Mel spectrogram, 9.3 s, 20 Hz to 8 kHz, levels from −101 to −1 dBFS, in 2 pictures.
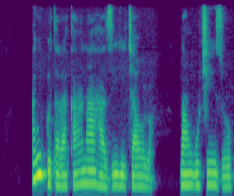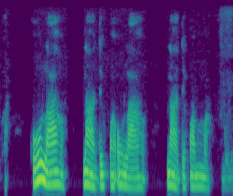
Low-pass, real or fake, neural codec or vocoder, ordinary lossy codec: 7.2 kHz; real; none; none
